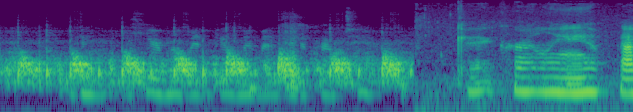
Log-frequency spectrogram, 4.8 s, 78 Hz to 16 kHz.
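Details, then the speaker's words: First heartbeat heard in about six weeks: rapid, regular whooshing pulses of fetal heartbeat on Doppler, about 155 beats a minute. "going to hear the baby's heartbeat today bump is kind of small because it's the morning but yeah really excited i haven't heard their heartbeat in six weeks or something crazy like that so i'm really excited"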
